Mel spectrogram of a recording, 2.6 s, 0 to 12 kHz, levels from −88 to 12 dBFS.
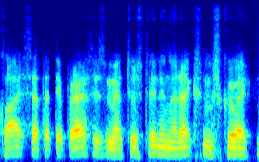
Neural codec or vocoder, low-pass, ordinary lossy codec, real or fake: codec, 16 kHz in and 24 kHz out, 0.4 kbps, LongCat-Audio-Codec, fine tuned four codebook decoder; 10.8 kHz; Opus, 24 kbps; fake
